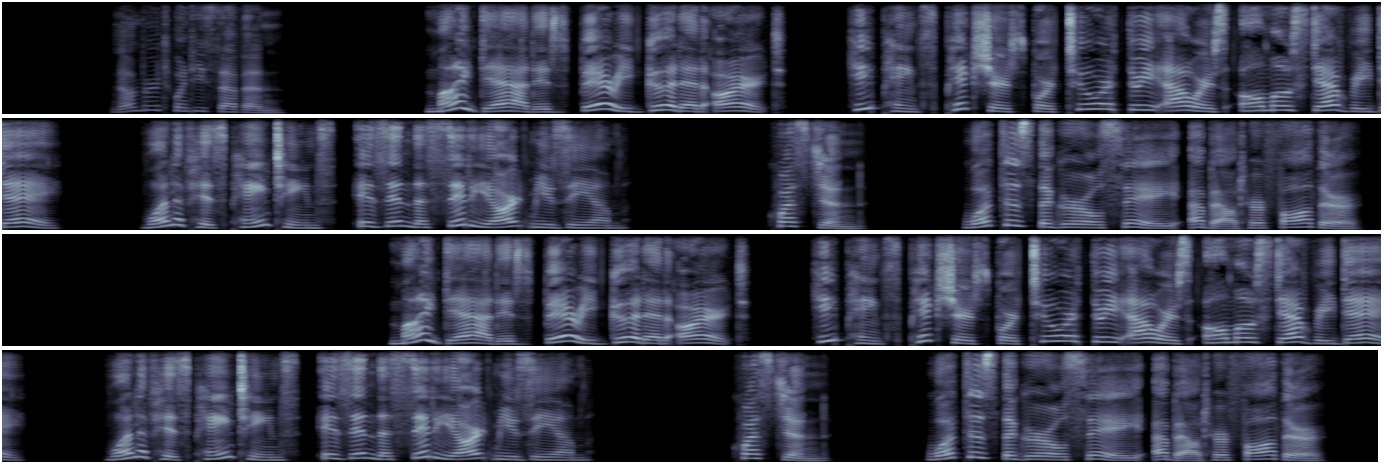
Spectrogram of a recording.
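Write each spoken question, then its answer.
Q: Question. What does the girl say about her father?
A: He is very good at art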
